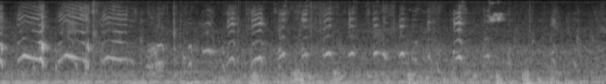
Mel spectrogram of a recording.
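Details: Basset Hound puppies outdoors for the first time give high, squeaky whines and yelps in quick arching bursts, several overlapping, over a steady low hum.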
